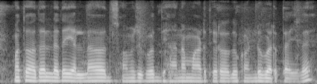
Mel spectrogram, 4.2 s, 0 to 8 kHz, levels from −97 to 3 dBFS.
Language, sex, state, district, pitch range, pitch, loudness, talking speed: Kannada, male, Karnataka, Bidar, 115-125 Hz, 115 Hz, -15 LUFS, 125 wpm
